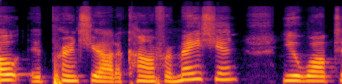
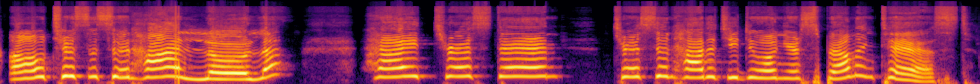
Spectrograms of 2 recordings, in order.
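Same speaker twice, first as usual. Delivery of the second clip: higher, louder, sing-song questions; excited grandma; 7 semitones higher, 7 dB louder than usual. Real, not acted. Grandma asking grandson about his spelling test, excited. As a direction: cheer him on.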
